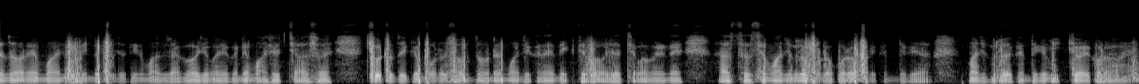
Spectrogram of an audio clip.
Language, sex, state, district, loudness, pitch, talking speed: Bengali, male, West Bengal, Dakshin Dinajpur, -21 LUFS, 95 Hz, 200 wpm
